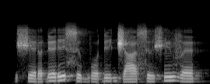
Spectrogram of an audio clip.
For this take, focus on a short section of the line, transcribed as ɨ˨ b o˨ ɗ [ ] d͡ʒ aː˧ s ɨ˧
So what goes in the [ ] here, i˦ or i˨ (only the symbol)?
i˦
